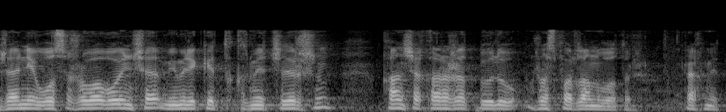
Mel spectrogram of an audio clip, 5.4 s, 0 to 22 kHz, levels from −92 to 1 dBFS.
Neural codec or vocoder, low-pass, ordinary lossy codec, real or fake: none; 7.2 kHz; none; real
